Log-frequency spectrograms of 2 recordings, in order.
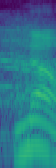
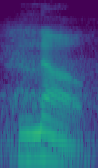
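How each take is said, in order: First: It is said with more zeal and force. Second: It is said with modest energy.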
